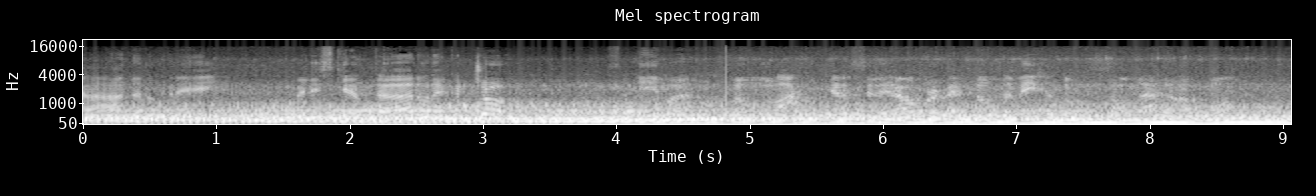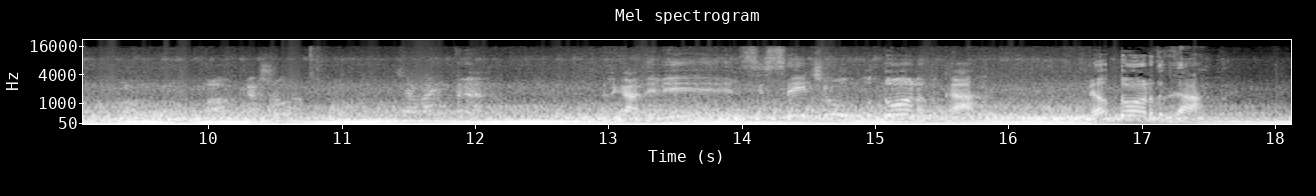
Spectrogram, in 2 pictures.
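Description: Chevrolet Corvette C7's 6.2-litre V8 idling steadily just after being started, its idle note shifting slightly about five seconds in.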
